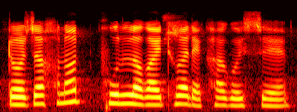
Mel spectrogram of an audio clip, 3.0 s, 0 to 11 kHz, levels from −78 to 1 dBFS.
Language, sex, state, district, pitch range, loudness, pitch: Assamese, female, Assam, Sonitpur, 205-255 Hz, -16 LUFS, 230 Hz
